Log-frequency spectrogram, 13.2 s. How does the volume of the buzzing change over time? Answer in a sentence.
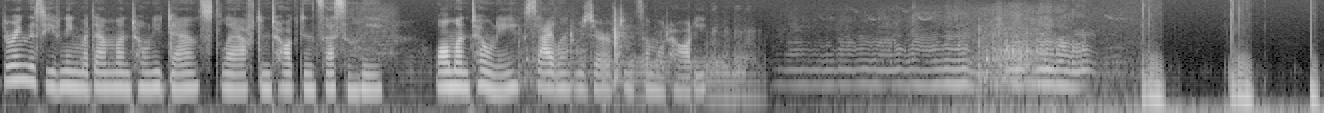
The loudness of the buzzing goes up.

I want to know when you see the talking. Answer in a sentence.
The talking can be heard from 0.0 to 7.1 s.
